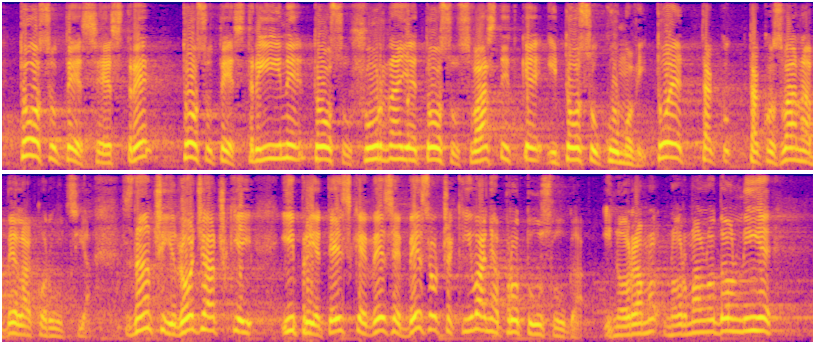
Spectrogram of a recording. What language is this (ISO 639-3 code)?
srp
